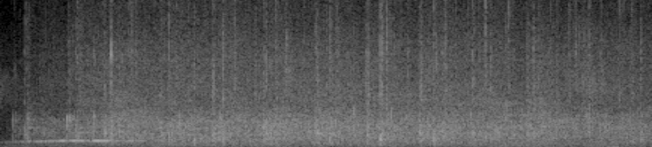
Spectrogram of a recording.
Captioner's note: applause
